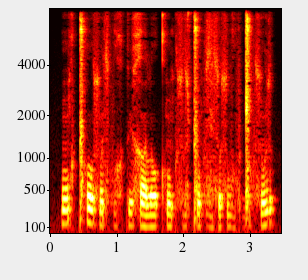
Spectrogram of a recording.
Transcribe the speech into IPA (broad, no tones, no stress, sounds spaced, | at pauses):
ũ x ǁʰ o sʷ ɛ̃ s f o̤ x k y x ʌ l o kʰ ũ k s ṳ z ǁ ũ f z ɛ̤ s u s v o̤ f ɡ͡ǁ ʌ f s ũ z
